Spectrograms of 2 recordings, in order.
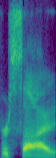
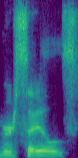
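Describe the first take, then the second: First: It is said the way one would expect. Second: It is said the actual local way. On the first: This is how an outsider would guess it. The speaker calls it wrong. "you would think it's Versailles" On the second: This is how the place name is really said. The speaker calls it right. "It's actually Versailles"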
